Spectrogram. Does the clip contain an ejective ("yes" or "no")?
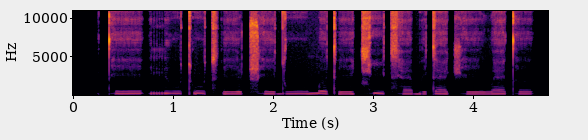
yes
